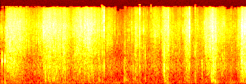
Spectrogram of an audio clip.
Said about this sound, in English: Anyway, just listen to these leaves as I stride off through them, and I better get back to the farm and do some proper work.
